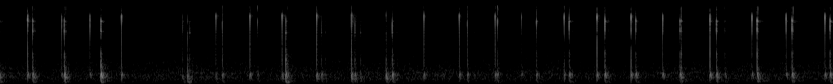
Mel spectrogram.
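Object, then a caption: Small glass jar with metal lid. Long red nails tap and scratch the sides of a small square glass jar full of dried herbs and the edge of its gold metal lid while a hand holds the jar. About thirty quick, bright clicks land at an uneven pace, each dying away almost at once. There is a faint low hum beneath them.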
